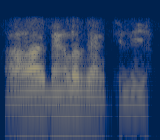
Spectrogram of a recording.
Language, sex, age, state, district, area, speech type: Odia, male, 18-30, Odisha, Nabarangpur, urban, conversation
